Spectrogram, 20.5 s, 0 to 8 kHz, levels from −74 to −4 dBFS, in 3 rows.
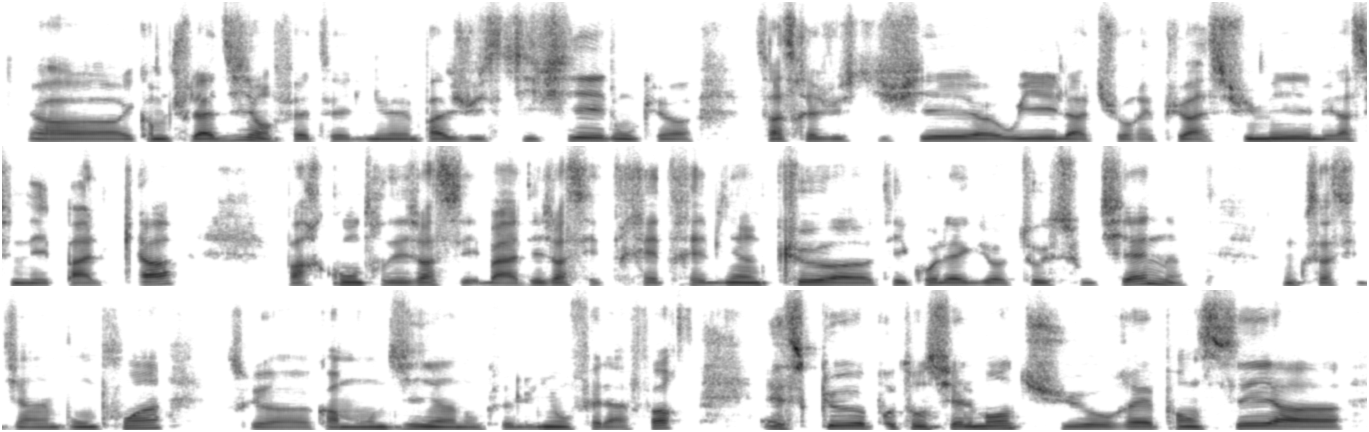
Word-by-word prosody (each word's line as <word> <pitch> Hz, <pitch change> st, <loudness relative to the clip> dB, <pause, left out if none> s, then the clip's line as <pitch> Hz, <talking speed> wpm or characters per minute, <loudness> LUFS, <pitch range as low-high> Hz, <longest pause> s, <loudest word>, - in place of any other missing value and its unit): Heu 95 Hz, -1 st, 0 dB
et 95 Hz, -, -6 dB
comme 100 Hz, 0 st, -2 dB
tu -, -, -4 dB
l'as 105 Hz, 0 st, +6 dB
dit 135 Hz, +6 st, -1 dB
en 120 Hz, -6 st, +2 dB
fait: 105 Hz, +1 st, -6 dB
«Il 90 Hz, -, -14 dB
n'est 100 Hz, -, -2 dB
même 95 Hz, -1 st, -4 dB
pas 105 Hz, -, +1 dB
justifié» 105 Hz, +7 st, +1 dB
donc, 100 Hz, -5 st, -4 dB
heu, 100 Hz, -1 st, -4 dB, 0.3 s
ça -, -, 0 dB
serait 105 Hz, -2 st, +1 dB
justifié, 110 Hz, +3 st, 0 dB
heu, 105 Hz, -1 st, +1 dB
oui, 110 Hz, +2 st, 0 dB
là 105 Hz, -2 st, 0 dB
tu 100 Hz, -, -5 dB
aurais 95 Hz, -1 st, -8 dB
pu -, -, -3 dB
assumer 105 Hz, +4 st, +2 dB
mais 95 Hz, -, -2 dB
là 95 Hz, -, -2 dB
ce -, -, 0 dB
n'est 95 Hz, 0 st, -3 dB
pas 100 Hz, 0 st, +2 dB
le 95 Hz, -, -5 dB, 0.2 s
cas. -, -, +4 dB, 0.6 s
Par -, -, 0 dB
contre 115 Hz, -2 st, -1 dB
déjà 105 Hz, +2 st, +1 dB
c'est -, -, +2 dB
bah, 95 Hz, -1 st, +4 dB
déjà 105 Hz, +1 st, 0 dB
c'est 100 Hz, -2 st, -3 dB
très, 115 Hz, -, -2 dB
très 115 Hz, +1 st, -4 dB
bien 110 Hz, 0 st, +1 dB
que, -, -, +3 dB
heu, 110 Hz, -4 st, +3 dB
tes 110 Hz, -1 st, -6 dB
collègues, 110 Hz, -2 st, -2 dB
heu, 100 Hz, -2 st, -3 dB
te 110 Hz, +1 st, -3 dB
soutiennent. 125 Hz, +5 st, 0 dB, 0.5 s
Donc -, -, -7 dB
ça, -, -, 0 dB
c'est -, -, -4 dB
déjà 95 Hz, -, -5 dB
1 95 Hz, -, -4 dB
bon 100 Hz, +1 st, -2 dB
point. 140 Hz, +5 st, -1 dB, 0.3 s
Parce -, -, -8 dB
que 95 Hz, -1 st, -5 dB
comme 95 Hz, +1 st, -1 dB
on 100 Hz, 0 st, 0 dB
dit 110 Hz, +2 st, 0 dB
hein, 100 Hz, -2 st, +1 dB
donc, 95 Hz, -1 st, -7 dB
heu: -, -, -4 dB
«l'union 100 Hz, +2 st, 0 dB
fait 110 Hz, -, -5 dB
la 100 Hz, -1 st, -4 dB
force». -, -, -1 dB, 0.3 s
Est-ce -, -, +8 dB
que 135 Hz, 0 st, +2 dB
potentiellement 120 Hz, +1 st, +2 dB
tu 110 Hz, -4 st, 0 dB
aurais 110 Hz, +1 st, 0 dB
pensé 120 Hz, +5 st, +3 dB
à 105 Hz, -5 st, +4 dB
105 Hz, 220 wpm, -24 LUFS, 100-115 Hz, 0.6 s, Est-ce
